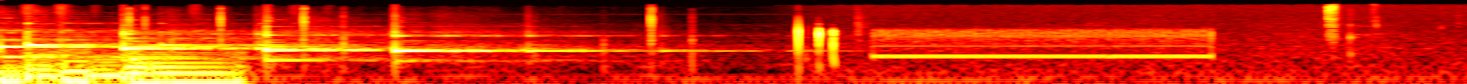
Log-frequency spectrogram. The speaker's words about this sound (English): Come on, pick up that phone. Still dialing that number, I'm sorry. If she didn't pick up yesterday or this morning, she isn't going to now.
